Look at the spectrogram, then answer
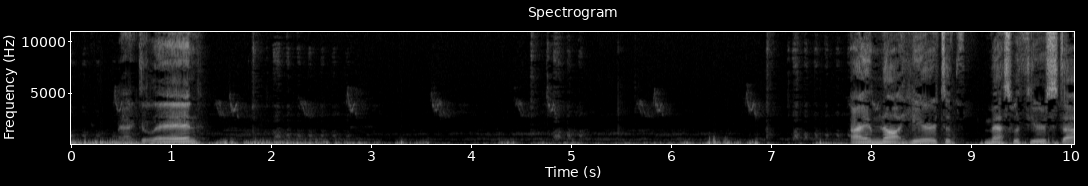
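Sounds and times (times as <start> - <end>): squirrel chirping calls: 1.4 - 6.1.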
